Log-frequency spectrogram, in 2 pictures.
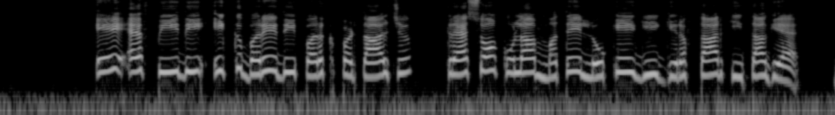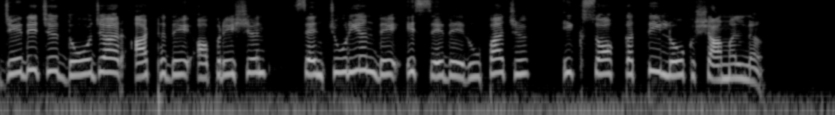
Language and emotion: Dogri, neutral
